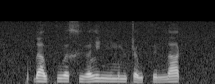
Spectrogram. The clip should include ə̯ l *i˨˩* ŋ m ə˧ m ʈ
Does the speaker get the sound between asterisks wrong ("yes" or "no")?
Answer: yes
